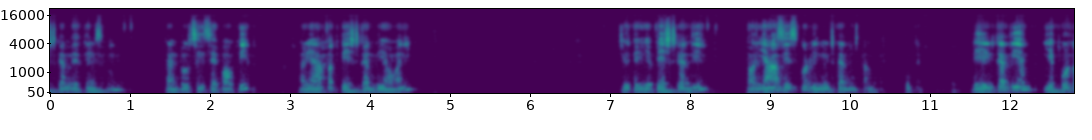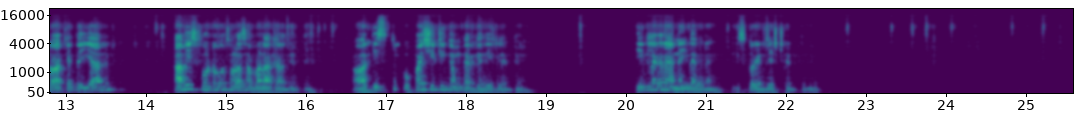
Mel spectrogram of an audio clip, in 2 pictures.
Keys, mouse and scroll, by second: 0.8 click, 7.4 click, 8.6 right click, 8.9-14.8 drag, 14.8-20.3 shift+drag, 20.3 space, 20.4 right click, 20.6-22.6 drag, 22.6 alt+click, 23.9-25.5 ctrl+drag.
